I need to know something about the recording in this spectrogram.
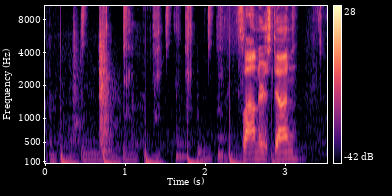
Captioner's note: scissor cutting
